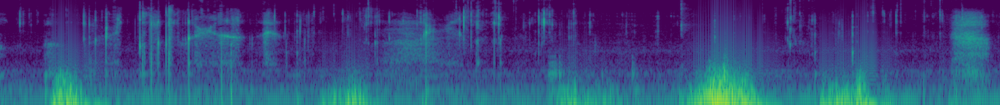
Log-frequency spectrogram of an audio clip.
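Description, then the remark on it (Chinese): Wet mouth sounds of fingers chewing and working a tongue in a mouth: soft squelches, smacks and sticky clicks come in irregular bursts, with a few heavier muffled thumps and no speech. “先生用手指不停地嚼我不听话的舌头，真的很喜欢呢。”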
